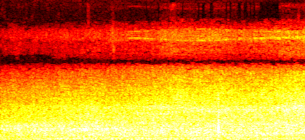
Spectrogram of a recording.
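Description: A river flowing through Galway produces a steady, even rushing wash of water, constant throughout with wind noise mixed in and no voices.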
